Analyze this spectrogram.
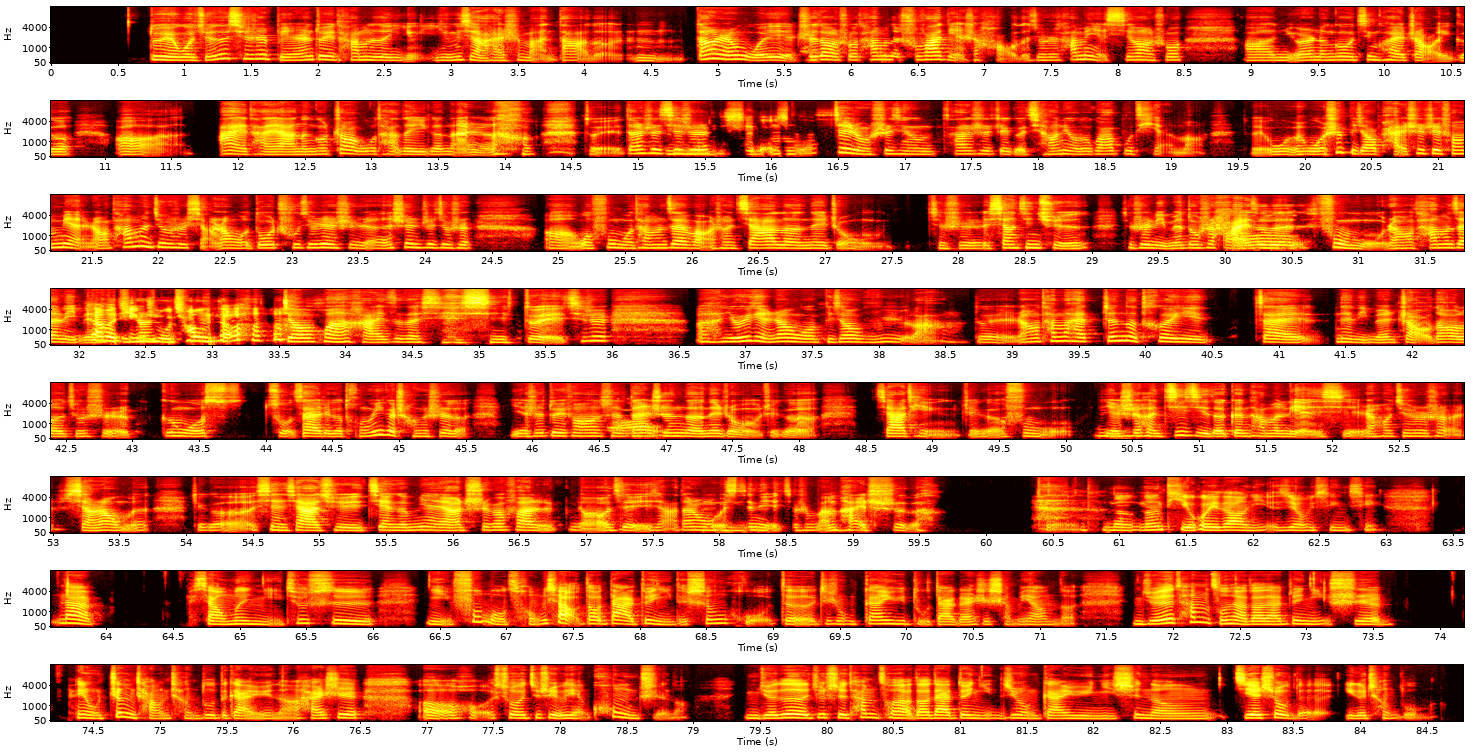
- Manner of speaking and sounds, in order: other background noise; laugh; joyful: "他们挺主冲 的"; "主动" said as "主冲"; laugh; laughing while speaking: "信息"; laughing while speaking: "排斥的"; laugh; other noise
- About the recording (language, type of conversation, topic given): Chinese, podcast, 当父母干预你的生活时，你会如何回应？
